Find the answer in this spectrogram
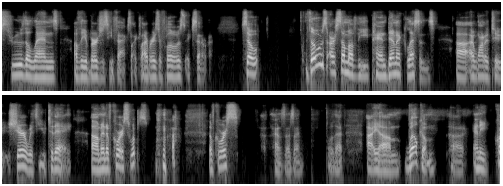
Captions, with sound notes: through the lens of the emergency facts, like libraries or flows, et cetera. So those are some of the pandemic lessons I wanted to share with you today. And of course, whoops (chuckles) Of course, (stammers) I welcome any questions and stuff,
